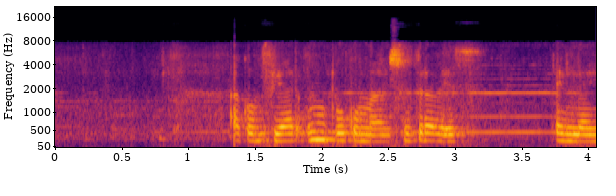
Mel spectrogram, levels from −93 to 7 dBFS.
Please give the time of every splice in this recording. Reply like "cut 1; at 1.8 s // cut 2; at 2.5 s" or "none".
cut 1; at 2.3 s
